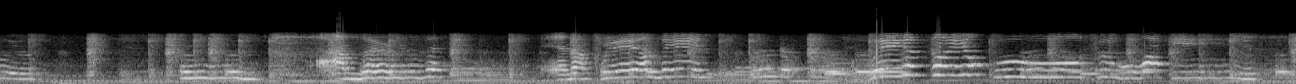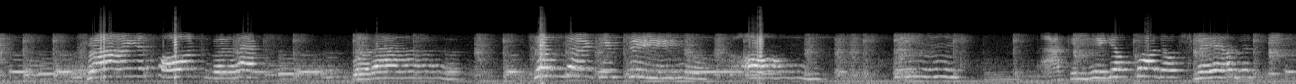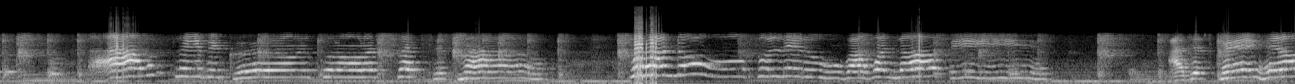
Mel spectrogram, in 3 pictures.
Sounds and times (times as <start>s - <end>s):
Female singing: 0.0s - 0.4s, 3.2s - 4.5s, 5.4s - 7.9s, 8.7s - 12.6s, 13.8s - 15.6s, 18.3s - 21.2s, 23.4s - 25.5s, 26.8s - 31.4s, 32.2s - 36.4s, 37.6s - 38.8s
Music: 0.0s - 38.8s.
